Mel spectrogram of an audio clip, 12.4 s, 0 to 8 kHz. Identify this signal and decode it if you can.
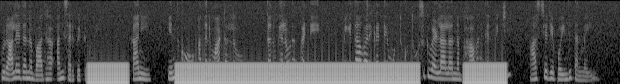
Ship horn signal, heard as a ship's horn, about 70 Hz, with speech in Tamil. 1 short, 1 long, 1 short. At sea: a vessel at anchor warns of its position.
